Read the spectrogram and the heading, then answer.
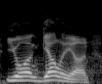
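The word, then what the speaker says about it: euangelion (εὐαγγέλιον): Good news, the word is euangelion. I get that it's two G's, but it's pronounced N-G in the Greek.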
